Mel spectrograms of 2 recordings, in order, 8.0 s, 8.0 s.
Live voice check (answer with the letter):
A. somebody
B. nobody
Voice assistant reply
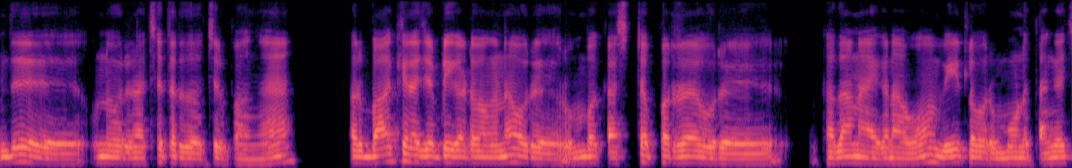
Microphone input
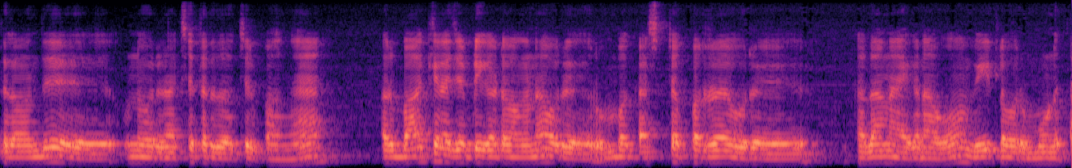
B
